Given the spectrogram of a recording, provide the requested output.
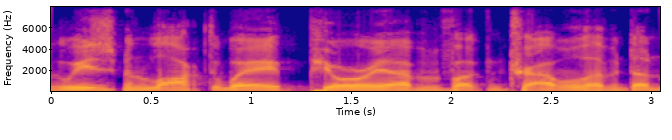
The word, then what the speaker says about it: Peoria: We're at the Red Hawk Academy in, Pierre? How do you say it? Peoria, West Arizona.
